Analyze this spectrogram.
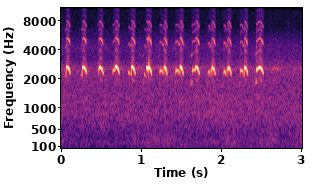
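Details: Osprey pair at a Montana nest (Hellgate), evening of 4 May 2013, around mating time, recorded by nest camera: a steady run of about thirteen clear, piercing, whistled yelps, evenly spaced roughly five per second.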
